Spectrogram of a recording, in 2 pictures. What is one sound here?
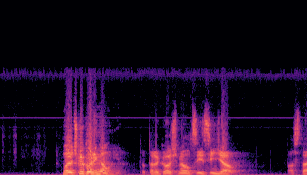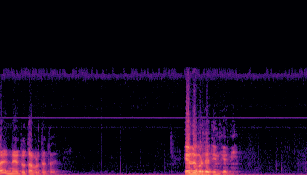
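Adult men talk in turn, calmly and close by.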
